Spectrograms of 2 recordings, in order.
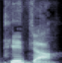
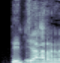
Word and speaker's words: teacher: এটা উচ্চারণটা হচ্ছে ঠিচা, টিচার না। এটার উচ্চারণ ঠিচার না, ঠিচা। আচ্ছা, CAT, এটার উচ্চারণ কি?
